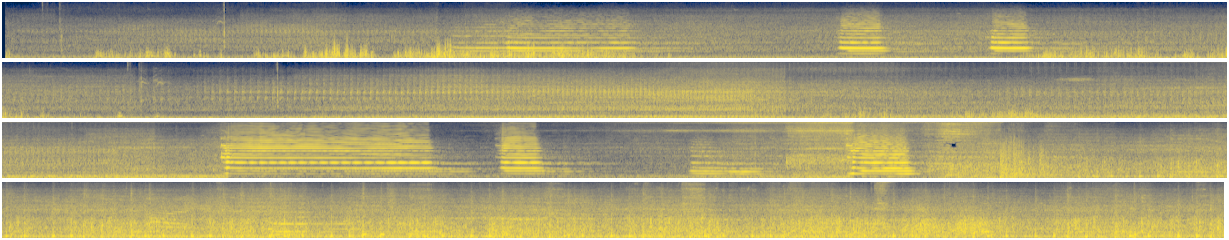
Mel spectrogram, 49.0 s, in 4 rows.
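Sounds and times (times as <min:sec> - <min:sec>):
diesel locomotive engine rumble: 0:00.0 - 0:48.9
locomotive air horn blasts: 0:04.4 - 0:07.0, 0:08.4 - 0:10.8, 0:26.7 - 0:30.6, 0:31.2 - 0:34.1, 0:39.4 - 0:40.3
train wheels clicking over rail joints: 0:11.5 - 0:26.8, 0:30.5 - 0:48.9.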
